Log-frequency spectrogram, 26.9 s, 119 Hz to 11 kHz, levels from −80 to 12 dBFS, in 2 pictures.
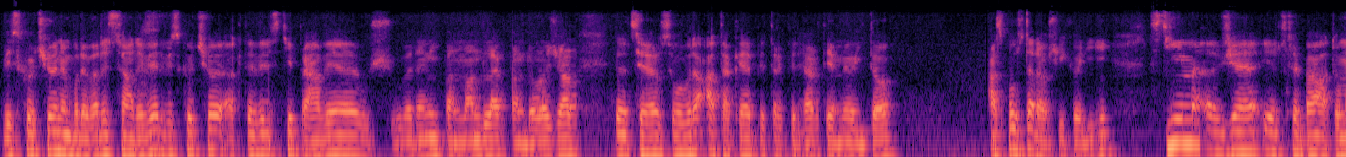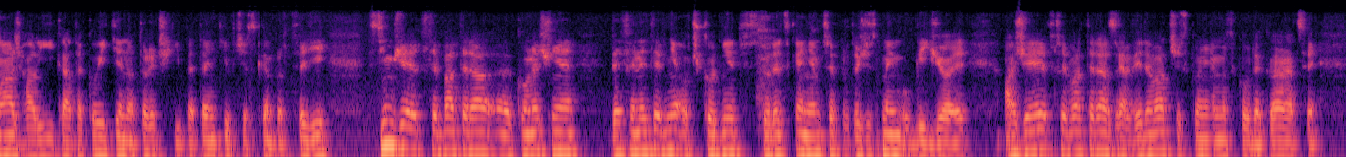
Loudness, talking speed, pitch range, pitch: -17 LUFS, 145 wpm, 100-120 Hz, 110 Hz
